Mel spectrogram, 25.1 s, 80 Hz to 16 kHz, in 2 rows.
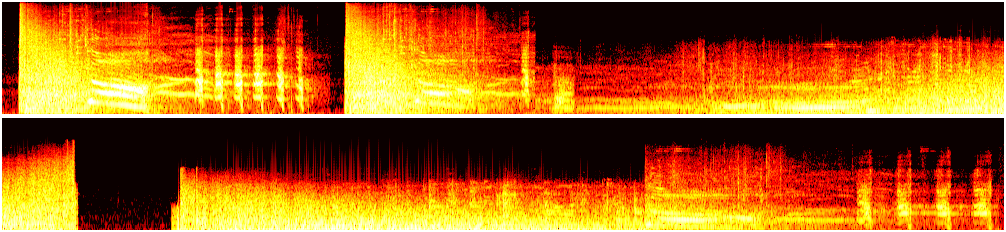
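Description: Two loud shots from a double-barrel .500 Nitro Express elephant rifle, the first just after the start and the second about four seconds later, each followed by a long ringing tail. Long stretches of low, steady rumbling noise come after them.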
